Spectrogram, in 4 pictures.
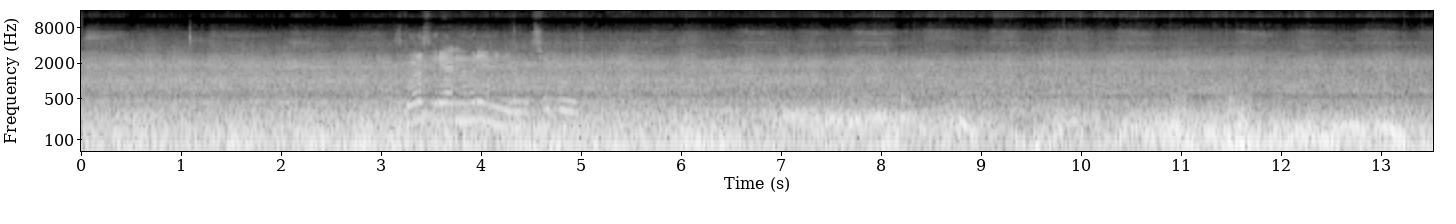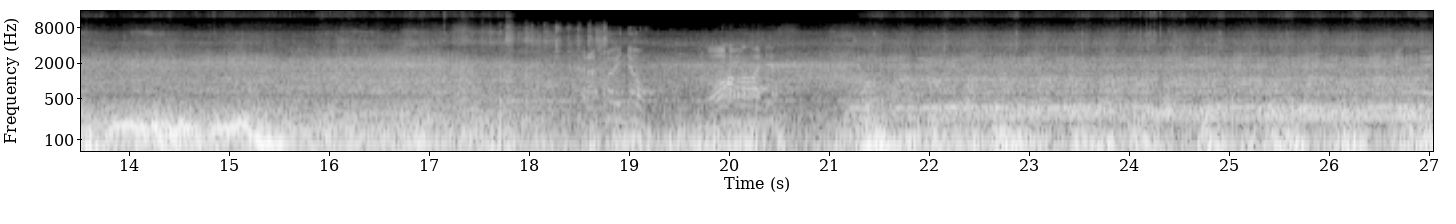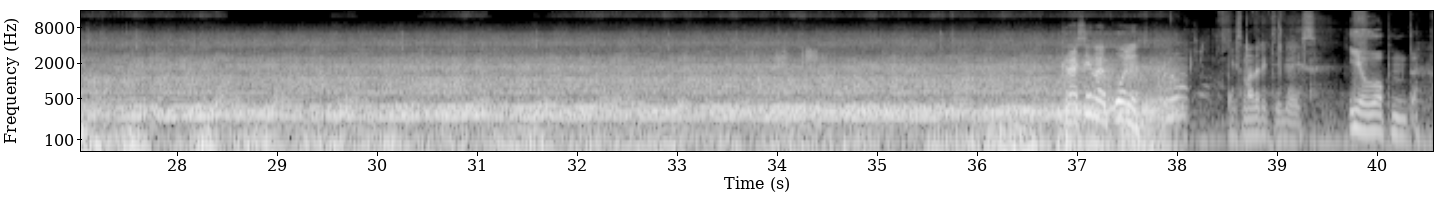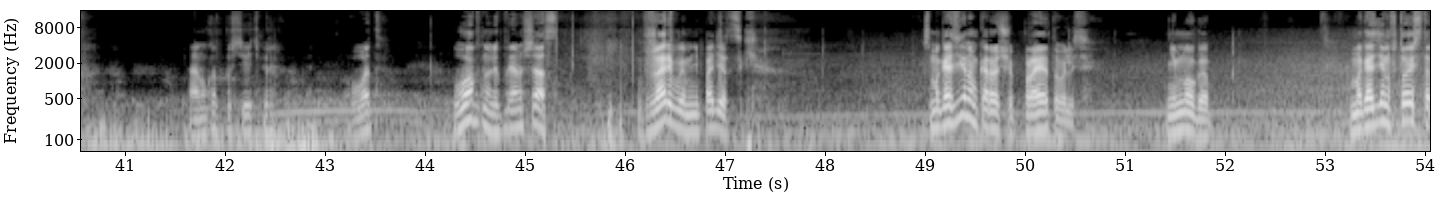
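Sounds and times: bike tyre rumble on asphalt: 0.0 - 19.8, 20.4 - 38.1
wind buffeting microphone: 0.0 - 38.1, 40.5 - 43.8.

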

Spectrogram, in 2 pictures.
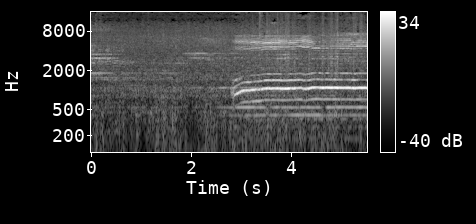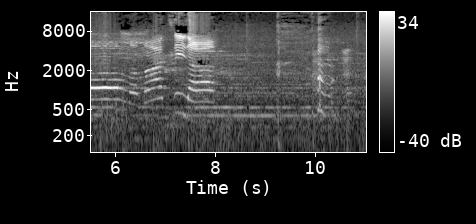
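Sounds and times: steady low tone: 1.8 - 11.0
child singing a held note: 2.8 - 8.5.

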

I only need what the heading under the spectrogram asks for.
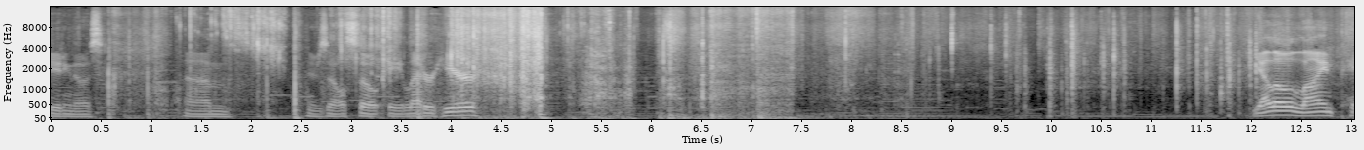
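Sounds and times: paper rustling and crinkling: 0.5 - 13.0
paper envelope tearing: 0.8 - 12.3.

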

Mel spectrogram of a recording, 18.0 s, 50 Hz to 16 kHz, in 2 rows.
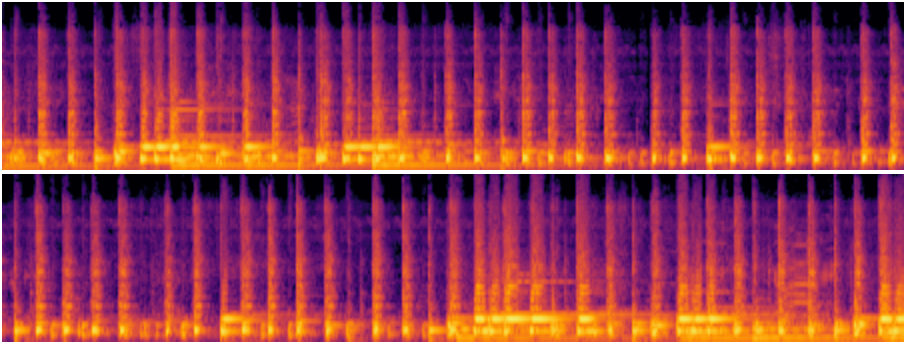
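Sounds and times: sharp drum strikes: 0.0 - 18.0.

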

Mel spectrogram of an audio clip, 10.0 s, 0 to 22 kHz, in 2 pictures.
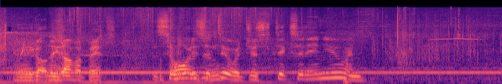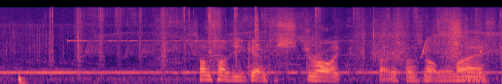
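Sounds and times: held music drone tone: 0.0 - 10.0.

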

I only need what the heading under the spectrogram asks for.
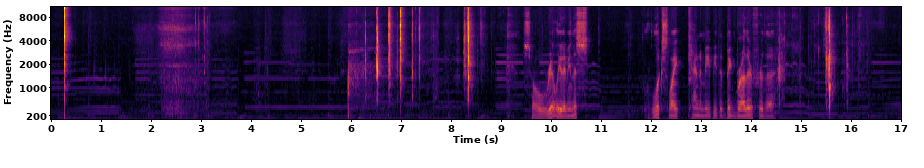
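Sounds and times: background music: 0.0 - 17.0
air rifle clicks and clacks: 6.2 - 8.7.

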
